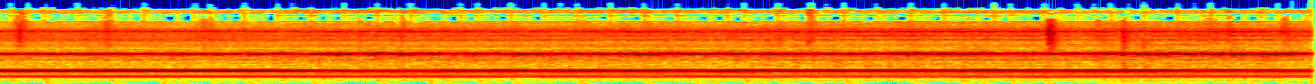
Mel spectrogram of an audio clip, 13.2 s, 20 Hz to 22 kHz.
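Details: Copeland DKJ-75 refrigeration compressor test after repair (cylinders sleeved, valve plate and valves, connecting rods, piston rings, crankshaft ground), no-load current 0.8 A: under load a steady constant-pitch hum, no knocks or rattles; running normally.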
